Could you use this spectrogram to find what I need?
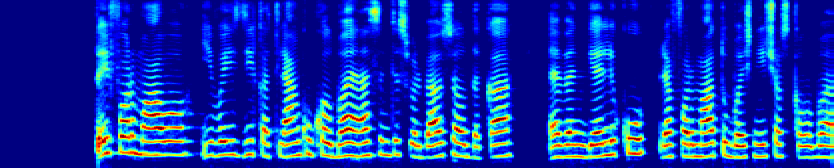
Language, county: Lithuanian, Alytus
